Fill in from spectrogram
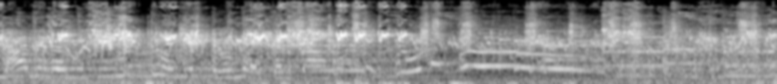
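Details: Happy budgie chirping: busy, scratchy warbling chatter with quick squeaky notes, continuing throughout, over steady lower tonal sounds resembling a voice or melody in the background.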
